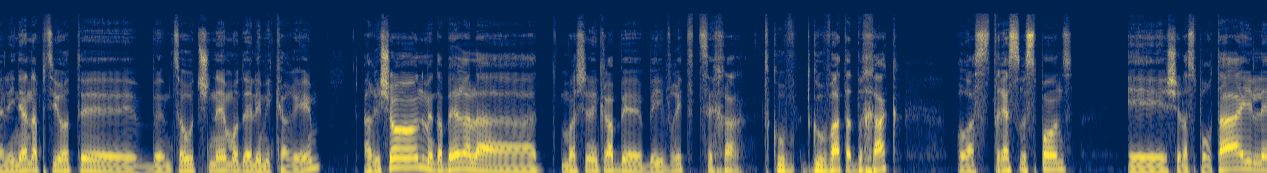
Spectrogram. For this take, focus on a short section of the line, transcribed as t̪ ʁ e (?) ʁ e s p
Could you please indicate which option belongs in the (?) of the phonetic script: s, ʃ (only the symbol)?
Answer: s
